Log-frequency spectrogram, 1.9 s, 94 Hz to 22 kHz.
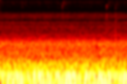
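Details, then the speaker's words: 1997 BMW 328i E36, new MAF sensor plugged in: steady, even low idle rumble with no stumble or hunting, idling better plugged in than unplugged; normal idle after MAF replacement. "seems to be idling a lot better with it plugged in as to unplugged."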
